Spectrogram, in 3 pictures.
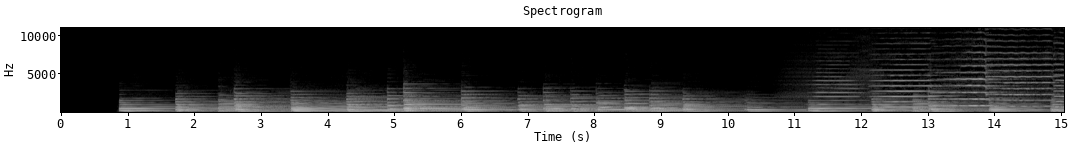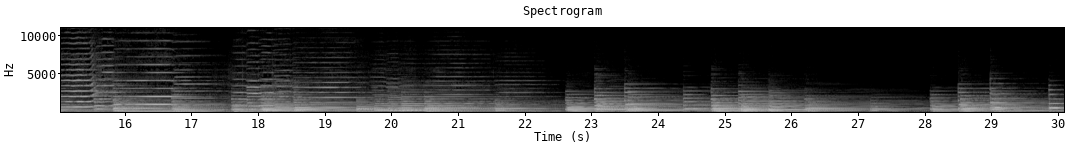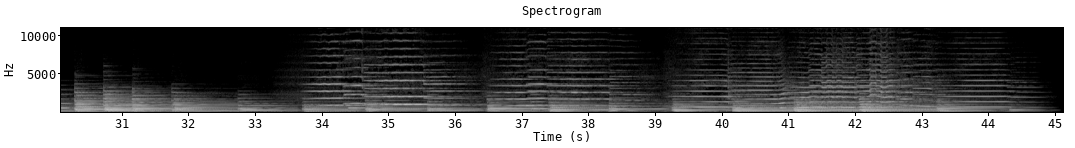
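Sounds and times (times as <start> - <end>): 
violin sonata andante movement: 1.7 - 27.6, 28.2 - 45.1.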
